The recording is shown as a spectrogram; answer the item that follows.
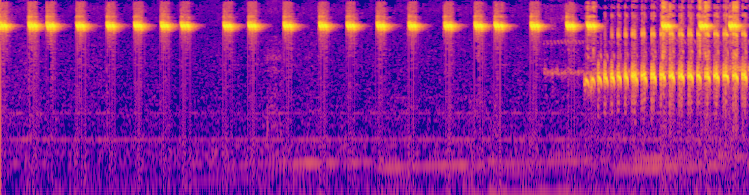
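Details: Loud chirping of a cricket, said to chase away rats and cause drowsiness. Evenly spaced high chirps give way at the end to a fast, lower, buzzing trill layered beneath continuing chirps.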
